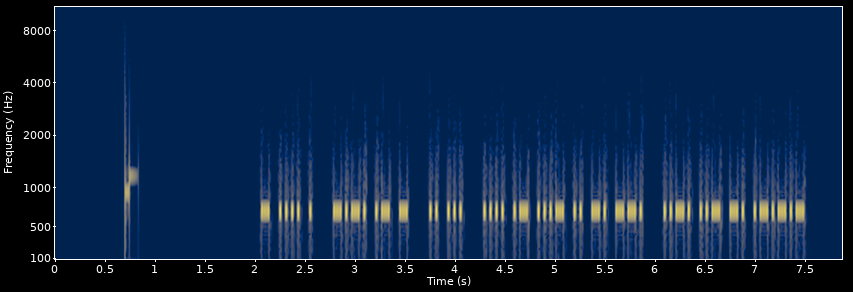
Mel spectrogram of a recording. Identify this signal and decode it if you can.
Morse code, heard as a keyed tone, about 40 wpm, 700 Hz. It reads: THE CAT IS HAVING FUN.
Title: Easy Phrases 40wpm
